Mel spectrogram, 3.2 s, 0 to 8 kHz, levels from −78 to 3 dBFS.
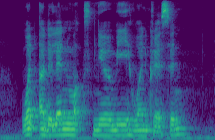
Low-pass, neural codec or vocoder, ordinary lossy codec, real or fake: none; none; none; real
